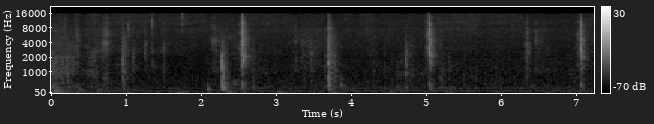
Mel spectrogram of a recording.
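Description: Faint, sharp clicks of a flat iron's plates closing on sections of hair, about six of them at irregular times, over a low steady hum.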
